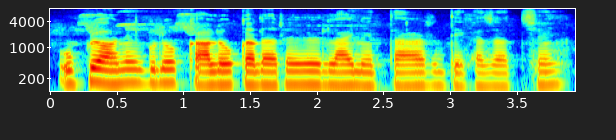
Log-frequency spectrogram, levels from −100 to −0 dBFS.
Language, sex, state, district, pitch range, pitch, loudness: Bengali, male, West Bengal, Alipurduar, 140-150 Hz, 145 Hz, -19 LUFS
